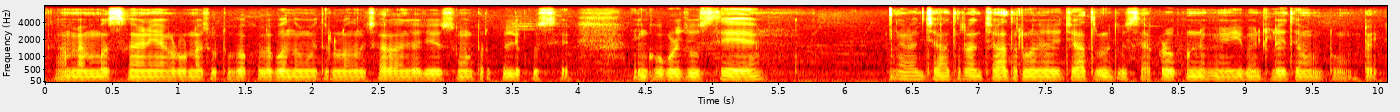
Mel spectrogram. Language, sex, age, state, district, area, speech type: Telugu, male, 18-30, Andhra Pradesh, Sri Balaji, rural, spontaneous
